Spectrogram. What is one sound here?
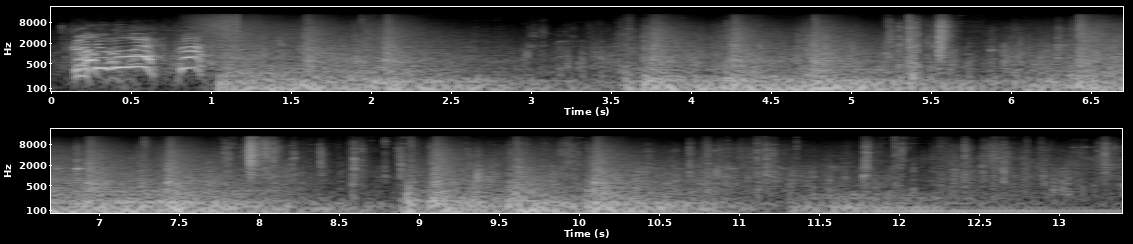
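Rifles fire in rapid bursts outdoors.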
